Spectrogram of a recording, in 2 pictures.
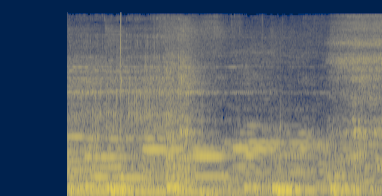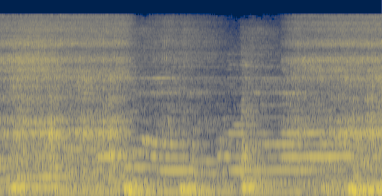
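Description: Loud, rhythmic low rumbling snores with a fluttering quality, repeating roughly every second over steady background noise; snoring.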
